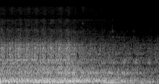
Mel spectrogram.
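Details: 1996 Ford F350 7.3L diesel idling with an uneven, lumpy beat and a slight knock that wavers and sags near the end; rough idle, cause not identified.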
